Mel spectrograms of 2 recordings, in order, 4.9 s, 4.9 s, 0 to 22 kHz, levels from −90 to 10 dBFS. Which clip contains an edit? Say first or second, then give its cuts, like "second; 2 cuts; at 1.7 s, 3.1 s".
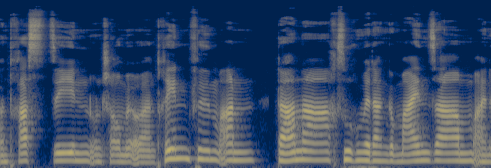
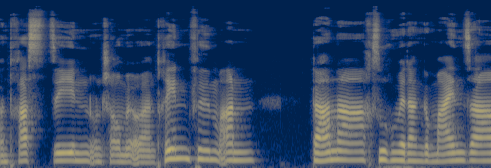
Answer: first; 1 cut; at 2.7 s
